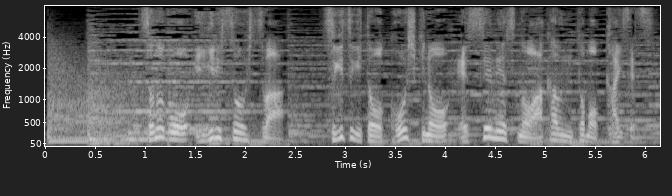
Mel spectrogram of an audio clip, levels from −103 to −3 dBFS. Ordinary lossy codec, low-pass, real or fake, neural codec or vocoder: none; none; real; none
